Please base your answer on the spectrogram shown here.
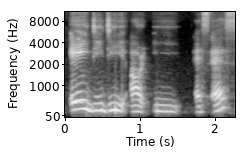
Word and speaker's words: address: or works okay so in British English it would be add dress a dress it sounds like oh I'm wearing a dress but that's how it is this dress falls on the second syllable address but in American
